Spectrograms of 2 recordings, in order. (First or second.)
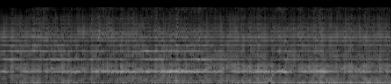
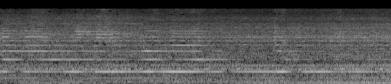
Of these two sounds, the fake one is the first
